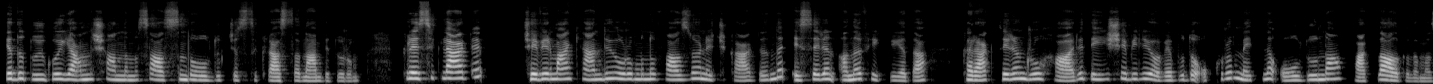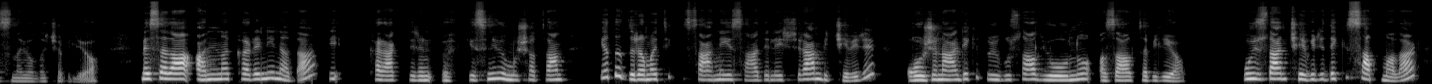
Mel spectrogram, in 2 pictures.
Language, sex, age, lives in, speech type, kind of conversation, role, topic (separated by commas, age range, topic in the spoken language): Turkish, female, 45-49, Netherlands, read, expert-assistant, expert, Klasik eserlerde en iyi çeviri nasıl seçilir?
